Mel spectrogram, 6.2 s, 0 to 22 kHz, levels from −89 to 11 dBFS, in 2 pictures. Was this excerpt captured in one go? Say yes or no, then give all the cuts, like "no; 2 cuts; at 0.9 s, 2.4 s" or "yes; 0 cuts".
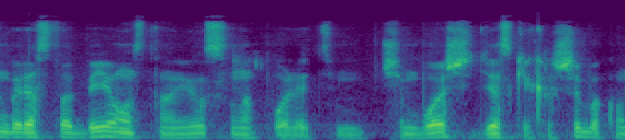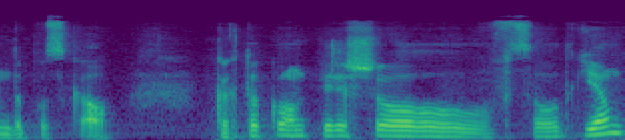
yes; 0 cuts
